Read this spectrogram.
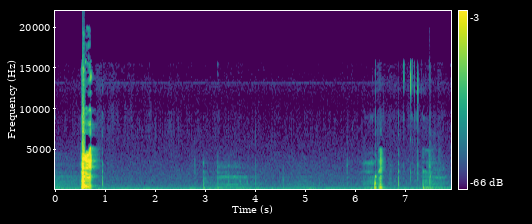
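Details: One loud, abrupt hiccup, then a second softer hiccup several seconds later with near silence between; strong hiccups attributed to trapped gas from very fizzy soda and a painful burp, not stopped by breath-holding.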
